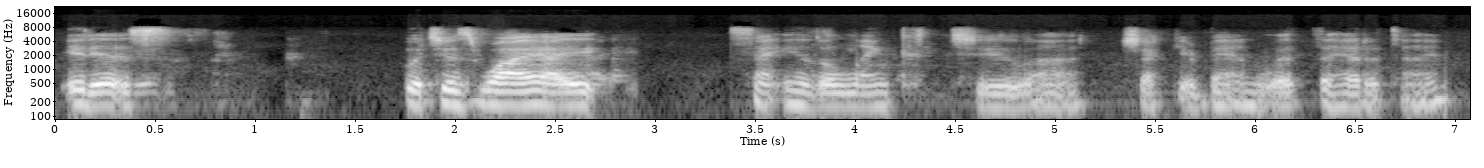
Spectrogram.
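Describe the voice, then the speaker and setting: A woman hosting a video call, patiently explaining how the software works and thinking aloud as she goes. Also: low-pitched, level tone, slow pace, gravelly, husky. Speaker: host. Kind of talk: casual explanatory chat. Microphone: computer mic on a video call. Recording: dull lo-fi online call audio.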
